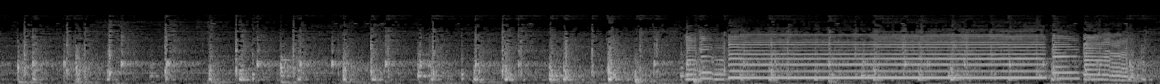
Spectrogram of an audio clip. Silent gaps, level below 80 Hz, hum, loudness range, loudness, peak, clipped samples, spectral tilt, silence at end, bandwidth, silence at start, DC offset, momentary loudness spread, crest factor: none; -52 dBFS; none; 7 LU; -23 LUFS; -6 dBFS; under 0.1%; -5 dB/octave; 0 s; 11 kHz; 0 s; under 0.1%; 8 LU; 18 dB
